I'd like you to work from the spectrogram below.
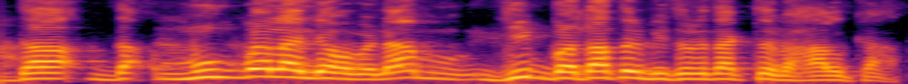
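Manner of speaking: ordinary talk, nothing marked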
